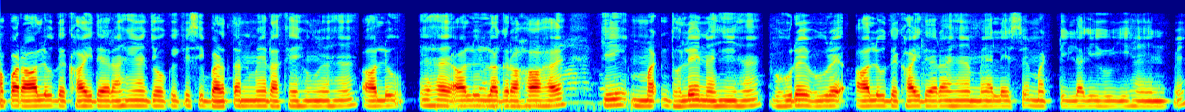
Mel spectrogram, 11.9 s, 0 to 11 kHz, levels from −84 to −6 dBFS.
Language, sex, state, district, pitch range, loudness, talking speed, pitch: Hindi, male, Uttar Pradesh, Gorakhpur, 120-125 Hz, -20 LUFS, 195 wpm, 120 Hz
